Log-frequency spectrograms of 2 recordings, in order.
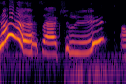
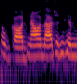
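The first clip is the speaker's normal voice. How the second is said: ordinary talk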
